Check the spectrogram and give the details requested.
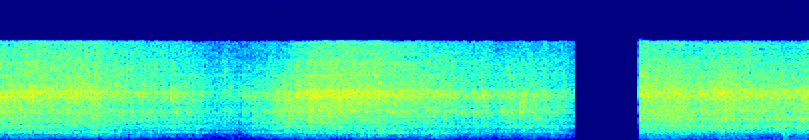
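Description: Minced meat (keema) frying in spiced oil in a pan, sizzling as it is stirred with a plastic spatula. The sizzle swells and fades twice and cuts out briefly about three seconds in.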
